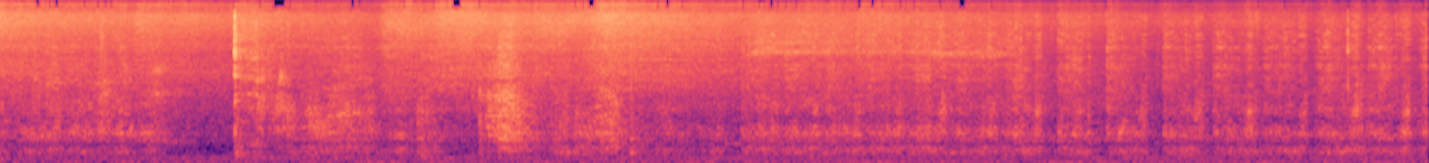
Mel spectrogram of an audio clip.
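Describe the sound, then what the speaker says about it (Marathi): A spoon stirs wheat flour sheera in a pan over low gas, giving a steady close scraping and soft sizzling hiss, with one sharp clink near the start and no talking. "घाट म्हणजे त्याला चमचा फिरवतच राहायचं आहे घाटा मारतच राहायचा आहे"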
